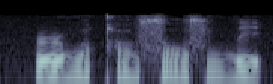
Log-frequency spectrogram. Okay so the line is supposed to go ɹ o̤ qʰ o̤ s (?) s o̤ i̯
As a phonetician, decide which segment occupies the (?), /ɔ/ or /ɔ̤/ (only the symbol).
ɔ̤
